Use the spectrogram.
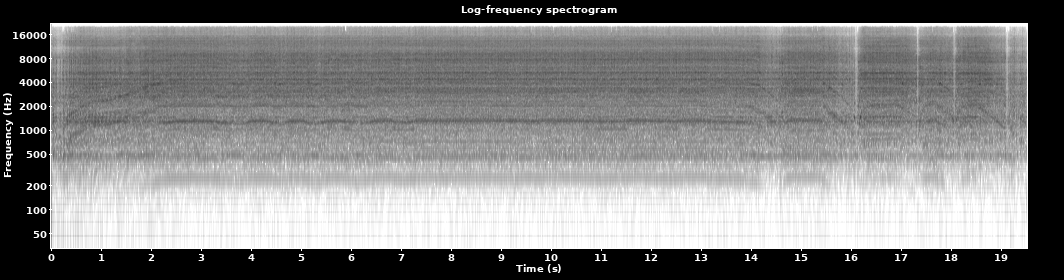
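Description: A Maisto RC RB19 F1 1:10 scale RC car's electric motor whines loudly and continuously, its pitch rising and holding before dropping and revving in short bursts near the end, with no talk.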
